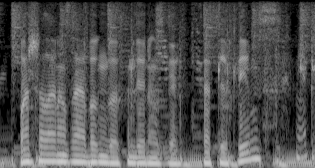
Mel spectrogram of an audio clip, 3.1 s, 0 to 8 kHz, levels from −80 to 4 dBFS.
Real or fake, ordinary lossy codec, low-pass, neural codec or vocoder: real; none; none; none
